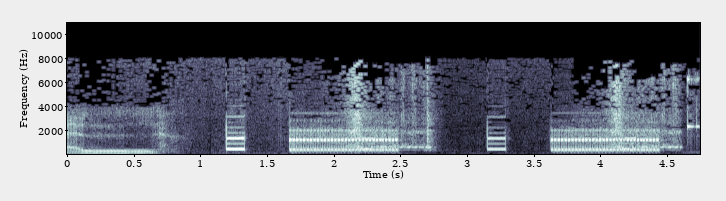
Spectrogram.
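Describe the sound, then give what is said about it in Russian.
Telephone dialing tones and ringing in a telephone-themed sound composition: a voice briefly at the start, then two short tone bursts alternating with two long sustained electronic tones, loud and clear. “Я телефонний наркоман. Это уже телефонная композиция моего акустического соавтора, режиссера Марины Смирновой-Фрэтси.”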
